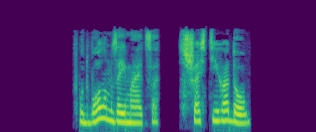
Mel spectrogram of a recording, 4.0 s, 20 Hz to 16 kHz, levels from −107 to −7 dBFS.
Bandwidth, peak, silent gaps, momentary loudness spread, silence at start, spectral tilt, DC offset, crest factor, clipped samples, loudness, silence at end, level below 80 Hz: 7.8 kHz; -6 dBFS; 2.00-2.23 s; 9 LU; 0.95 s; -3.5 dB/octave; under 0.1%; 18 dB; under 0.1%; -21 LUFS; 0.85 s; -64 dBFS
